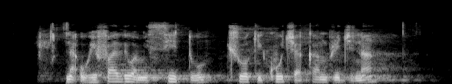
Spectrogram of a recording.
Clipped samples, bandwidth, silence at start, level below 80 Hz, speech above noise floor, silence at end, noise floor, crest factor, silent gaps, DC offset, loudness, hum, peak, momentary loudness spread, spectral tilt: under 0.1%; 7.6 kHz; 0.4 s; -54 dBFS; 26 dB; 0.45 s; -41 dBFS; 16 dB; none; under 0.1%; -15 LUFS; none; 0 dBFS; 10 LU; -4.5 dB/octave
